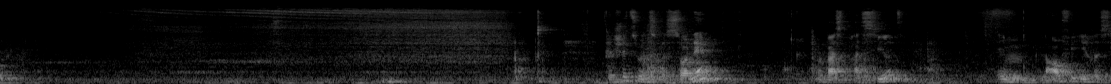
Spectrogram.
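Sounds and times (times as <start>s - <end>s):
blowing up a balloon: 1.2s - 5.3s
speech: 6.1s - 7.3s, 8.3s - 9.2s, 10.0s - 11.1s.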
